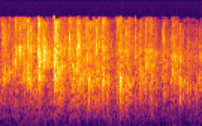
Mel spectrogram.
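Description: A crowd applauds steadily, a dense wash of many hands clapping at once, with no single claps standing out and no voices heard over it.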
